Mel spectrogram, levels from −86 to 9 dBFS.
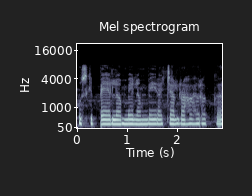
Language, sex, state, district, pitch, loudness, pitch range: Hindi, female, Chhattisgarh, Bastar, 210 Hz, -12 LUFS, 205-215 Hz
